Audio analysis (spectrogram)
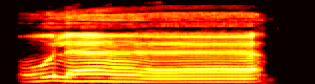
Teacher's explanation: لام کے اوپر بڑی مد ہے، اس لیے 5 الف کی مقدار کھینچ کر پڑھیں گے · بآیاتنا اولئک، حمزہ پیش او کو پڑھیں گے، اس واو کو نہیں پڑھیں گے اور حمزہ کو لمبا نہیں کریں گے، ٹھیک ہے۔ اولئک نہیں پڑھنا، ہم نے پڑھنا ہے اولا۔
